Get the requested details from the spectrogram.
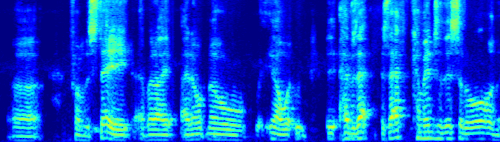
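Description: The tone is dark and mellow, with an American accent. The pace is moderate. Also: man. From New York City. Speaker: seminar organizer; audience member. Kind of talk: Q&A discussion. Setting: video call. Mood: reflective, anecdotal. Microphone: video call.

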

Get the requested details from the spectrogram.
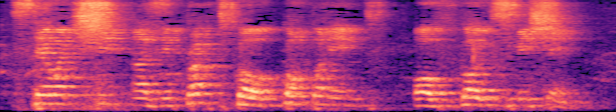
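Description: A man talks at a very slow pace with ordinary pitch variation. Strong room echo and light background noise fill the recording. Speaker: preacher. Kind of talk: sermon. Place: church.

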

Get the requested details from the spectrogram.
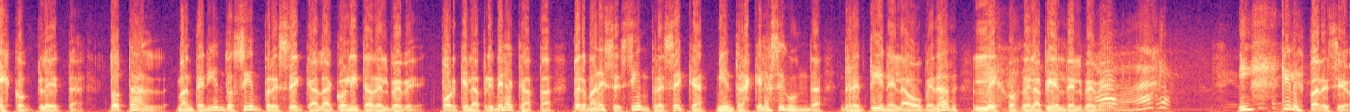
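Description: A man at a fairly slow pace, with very even loudness. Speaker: announcer. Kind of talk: TV commercial read.

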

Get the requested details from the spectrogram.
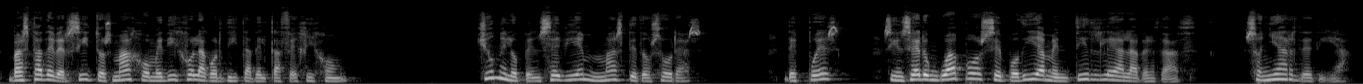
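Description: In a very clean recording with a silent background, a woman speaks at a very slow pace with long, frequent pauses and lively intonation. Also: medium pitch for a woman. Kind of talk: audiobook reading of poetry and prose.

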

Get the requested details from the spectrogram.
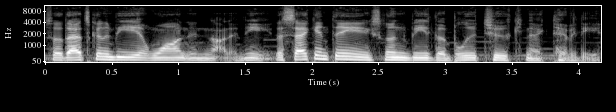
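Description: A man talks at a very fast pace with ordinary pitch variation, his voice dry with no echo and faint music in the background. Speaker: tech reviewer. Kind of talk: product review talk. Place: home room.

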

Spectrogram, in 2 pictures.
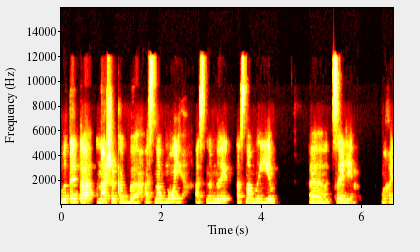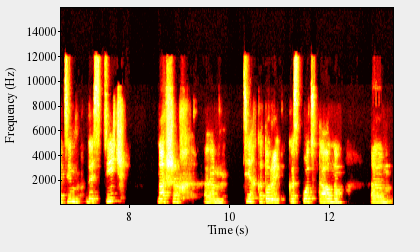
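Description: A woman speaks very slowly at a high pitch, her intonation monotone and flat. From Kyrgyzstan. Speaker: doctor; webinar host, speaker. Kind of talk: prayer; prayer and presentation talk. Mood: calm, earnest. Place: home room. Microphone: video call.

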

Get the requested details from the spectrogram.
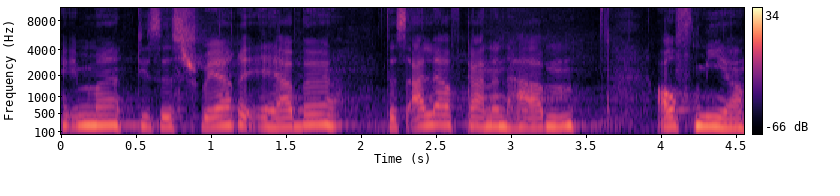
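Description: A woman at a moderate pace, somewhat breathy, with a dark, mellow tone and monotone, flat intonation. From Afghanistan, raised in Austria. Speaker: community activist; speaker. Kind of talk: speech. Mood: earnest, emotionally engaged. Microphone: podium.

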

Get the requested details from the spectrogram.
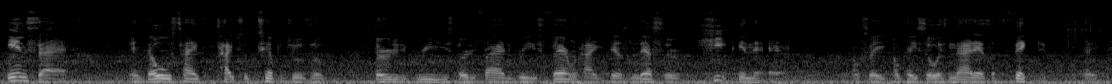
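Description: At a moderate pace, a man speaks with a fairly low pitch over noticeable background noise. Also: dry sound with no echo. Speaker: carpentry instructor. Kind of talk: lecture. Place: open country.

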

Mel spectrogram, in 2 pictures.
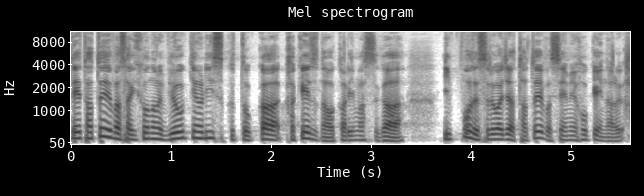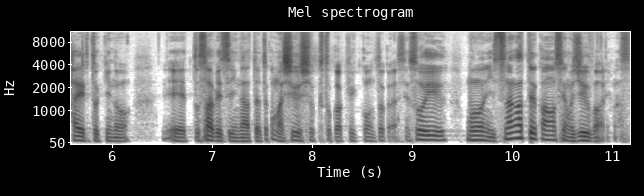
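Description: In a quiet background, a man talks at a very fast pace with a dark, mellow tone, lively intonation and big swings in loudness. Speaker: professor; university lecturer. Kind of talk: lecture. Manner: frequent fillers. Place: hall. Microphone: handheld.

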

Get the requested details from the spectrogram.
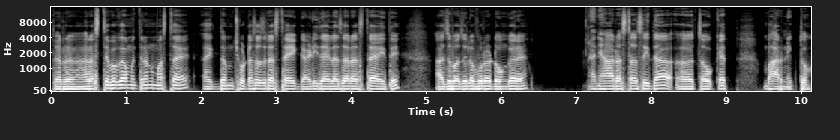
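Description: A man's monotone voice with flat intonation and very even loudness, dry with no echo, over a quiet background. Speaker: travel vlogger. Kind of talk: casual vlog chat. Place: car. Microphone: phone near.

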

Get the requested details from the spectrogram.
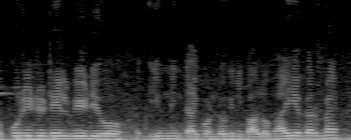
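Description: A man's voice over noticeable background noise. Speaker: martial arts vlogger. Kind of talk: casual vlog chat. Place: open country. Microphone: phone near.

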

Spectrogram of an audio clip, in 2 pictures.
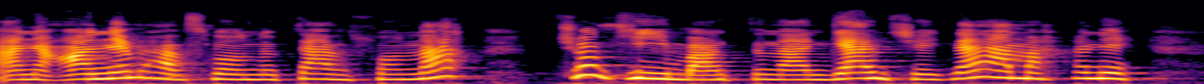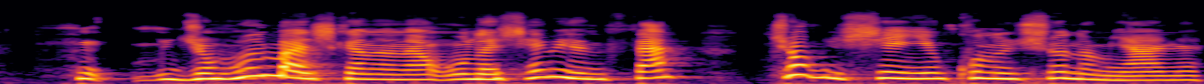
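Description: A woman speaks at a high pitch and a very slow pace. The background is quiet. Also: ordinary pitch variation. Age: 30s. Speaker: daughter of the featured mother, has walking difficulty; interviewee. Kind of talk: news interview. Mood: frustrated, complaining. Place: home room. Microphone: handheld.

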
